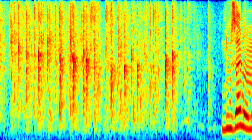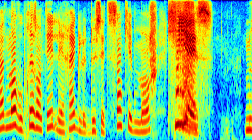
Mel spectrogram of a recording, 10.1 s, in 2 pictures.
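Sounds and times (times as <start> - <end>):
audience applauding: 0.0 - 4.4
speech: 4.4 - 9.4.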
